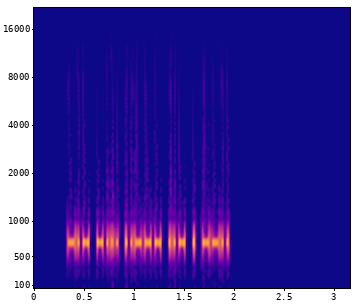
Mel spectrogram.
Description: Morse code, heard as a keyed tone, about 53 wpm, 700 Hz. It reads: KB2UEZ
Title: USA Call Signs - 6 Characters - 3x Character Spacing - 50wpm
